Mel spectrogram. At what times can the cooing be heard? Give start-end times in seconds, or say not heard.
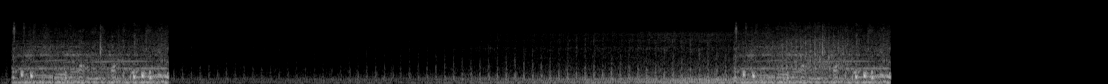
0.1-1.7, 7.3-8.9.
